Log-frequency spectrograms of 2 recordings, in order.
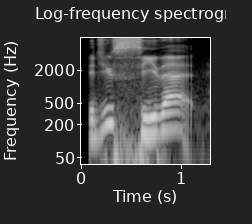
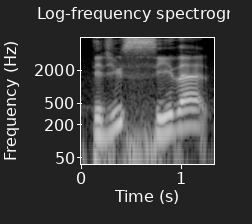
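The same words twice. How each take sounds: The two takes are said the same way.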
